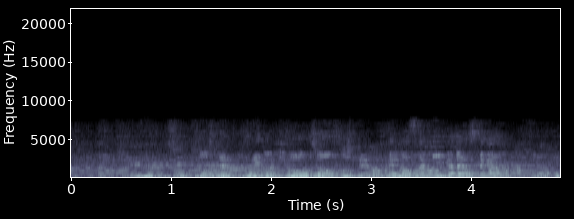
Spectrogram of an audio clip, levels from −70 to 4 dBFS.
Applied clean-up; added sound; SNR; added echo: none; Microwave oven; 18 dB; reverberation time 0.9 s.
